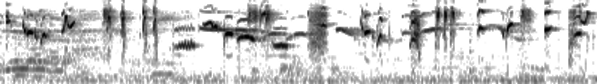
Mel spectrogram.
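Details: Tame young Oriental magpie-robin in full, lively song, pouring out mixed sweet whistles, slurred rising and falling notes, scratchy chatter and quick trills in a nonstop varied stream over a faint low background hum.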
